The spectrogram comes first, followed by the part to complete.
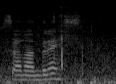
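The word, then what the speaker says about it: San Andrés: San Andreas ruins. San Andreas, las ruinas de San Andreas. San Andreas. Hold on, Sarah's going to tell us the proper pronunciation. San Andreas.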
